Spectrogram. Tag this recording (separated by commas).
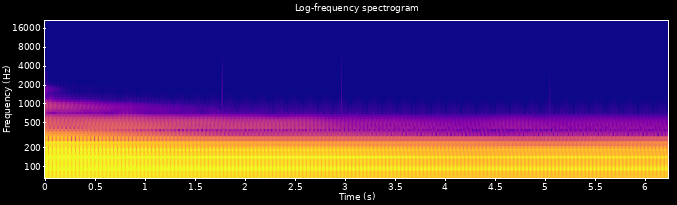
Plucked string instrument, Bass guitar, Guitar, Musical instrument, Music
